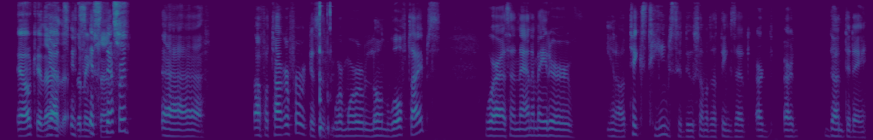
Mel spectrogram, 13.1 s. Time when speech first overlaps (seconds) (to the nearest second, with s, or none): 1 s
